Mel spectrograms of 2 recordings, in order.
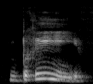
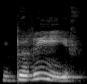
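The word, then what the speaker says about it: Brief: এটা আসলে আই আর ই একসাথে হলে আমরা প্রোনাউন্স করি ই হিসাবে। আই আর ই একসাথে থাকলে এটার প্রোনাউন্সিয়েশন হবে ই। আর এখানে একটা এক্সাম্পল, যেমন ডেয়া ব্রিফ, ডেয়া ব্রিফ।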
